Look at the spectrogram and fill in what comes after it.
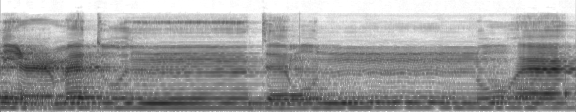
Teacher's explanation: നിഅമതുൻ തൻവീനും ശേഷം താഉം ഇഖ്ഫാ ഹഖീഖി നൽകി മറച്ച് മണിക്കണം. മണിക്കലിൽ തർക്കീഖാണ്.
